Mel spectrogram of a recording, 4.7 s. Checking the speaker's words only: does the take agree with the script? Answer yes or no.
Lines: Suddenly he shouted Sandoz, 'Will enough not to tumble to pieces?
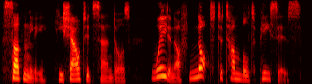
yes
